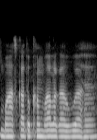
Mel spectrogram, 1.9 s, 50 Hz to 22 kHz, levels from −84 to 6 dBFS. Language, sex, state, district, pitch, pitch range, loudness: Hindi, male, Jharkhand, Deoghar, 165 Hz, 160-170 Hz, -15 LUFS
